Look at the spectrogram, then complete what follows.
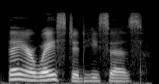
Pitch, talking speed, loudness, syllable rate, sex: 180 Hz, 190 wpm, -17 LUFS, 5.4 syllables/s, female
